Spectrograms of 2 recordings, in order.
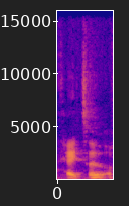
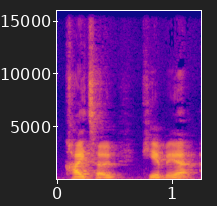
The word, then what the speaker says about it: Kaito Kiyomiya: Not Kaito, I've said it wrong. Kaito Kiyomiya and Ren Narita.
